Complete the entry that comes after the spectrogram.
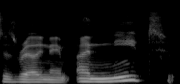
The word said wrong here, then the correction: Anat: Wolf. – Oh, Anat Wolf. Anat Wolf.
